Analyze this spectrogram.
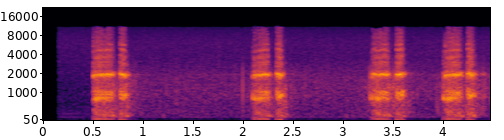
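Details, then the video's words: Croaking of a little frog, the 'ộp ộp' sound: four strong, grating double notes in under five seconds, each pair clipped and abrupt, with faint steady noise between. "CHÚ ẾCH CON Tiếng kêu và hình anh của con ếch kêu ộp ộp"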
